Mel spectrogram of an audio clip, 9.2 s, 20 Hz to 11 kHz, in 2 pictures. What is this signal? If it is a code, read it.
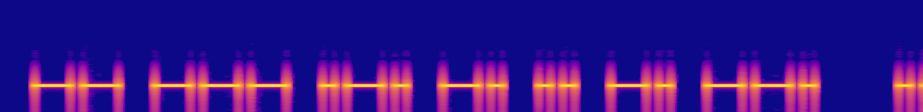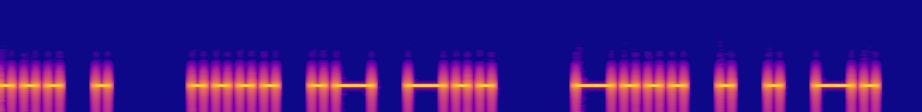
Morse code, heard as a keyed tone, about 20 wpm, 700 Hz. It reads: MORNING HE HAD BEEN
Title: Sentences from Top 1200 Words 20wpm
